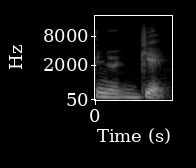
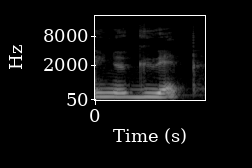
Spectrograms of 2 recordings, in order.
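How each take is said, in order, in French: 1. On n'entend pas de son U après le G. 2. On entend un son U après le G. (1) "on ne l'entend pas" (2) "c'est pas une guêpe"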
